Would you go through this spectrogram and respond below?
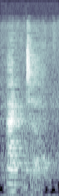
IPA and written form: ˈæk̚tə (actor)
